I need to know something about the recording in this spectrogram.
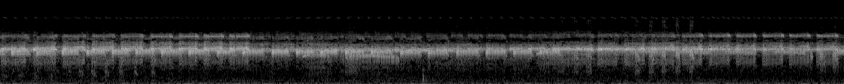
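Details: Monsoon breeding chorus of Indian toads at a Western Ghats mating pond, bright yellow males in breeding frenzy; an unbroken wall of rapid, rasping trills from many callers, overlapping and steady throughout.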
